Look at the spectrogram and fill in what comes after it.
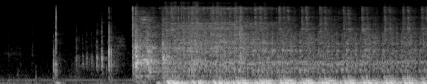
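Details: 2013 Polaris RZR 800S that wouldn't start, after cleaning the faulty brake safety sensor under driver's seat: a few clicks, short crank, catches straight away and settles to steady idle; normal start.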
